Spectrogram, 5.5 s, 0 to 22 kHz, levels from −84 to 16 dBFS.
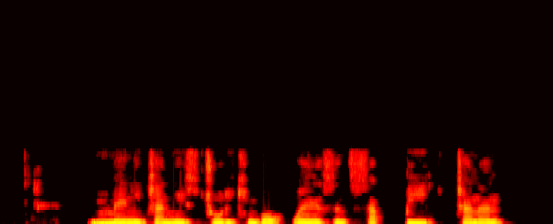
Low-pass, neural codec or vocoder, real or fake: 7.2 kHz; vocoder, 44.1 kHz, 80 mel bands, Vocos; fake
